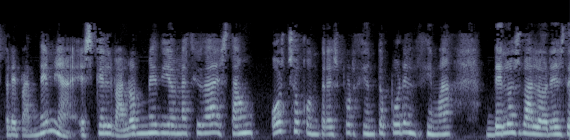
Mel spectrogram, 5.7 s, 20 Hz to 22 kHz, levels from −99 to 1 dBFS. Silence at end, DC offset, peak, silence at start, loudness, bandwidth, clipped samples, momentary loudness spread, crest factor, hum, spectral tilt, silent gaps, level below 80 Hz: 0 s; under 0.1%; -16 dBFS; 0 s; -32 LUFS; 11.5 kHz; under 0.1%; 7 LU; 18 dB; none; -3.5 dB/octave; none; -72 dBFS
